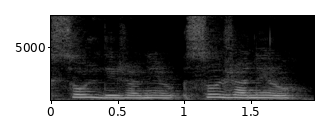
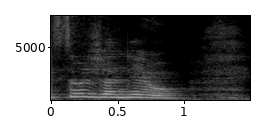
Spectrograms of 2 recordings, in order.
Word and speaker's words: Sol de Janeiro: Sol de Janeiro. C'est comme ça qu'on prononce. Moi, entre guillemets, je l'appelle Rio de Janeiro. C'est Sol Janeiro.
